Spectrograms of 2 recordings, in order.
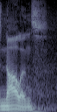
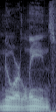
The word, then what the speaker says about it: New Orleans: It's Nolens, or you go New Orleans for like the more like Kansas.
